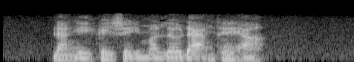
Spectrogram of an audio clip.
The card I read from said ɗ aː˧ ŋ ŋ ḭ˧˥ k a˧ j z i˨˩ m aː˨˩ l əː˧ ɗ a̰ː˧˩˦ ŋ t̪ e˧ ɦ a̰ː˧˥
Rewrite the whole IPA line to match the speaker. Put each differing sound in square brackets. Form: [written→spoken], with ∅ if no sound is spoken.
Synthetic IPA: ɗ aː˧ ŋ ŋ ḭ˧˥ k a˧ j z i˨˩ m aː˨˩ l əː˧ ɗ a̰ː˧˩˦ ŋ [t̪→t̪ʰ] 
